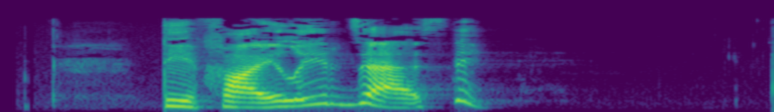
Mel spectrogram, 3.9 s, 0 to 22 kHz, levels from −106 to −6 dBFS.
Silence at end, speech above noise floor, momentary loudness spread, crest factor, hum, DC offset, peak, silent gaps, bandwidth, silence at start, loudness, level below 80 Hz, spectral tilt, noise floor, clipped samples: 1.5 s; over 70 dB; 16 LU; 22 dB; none; under 0.1%; -2 dBFS; none; 11.5 kHz; 0.8 s; -19 LUFS; -78 dBFS; -3.5 dB/octave; under -90 dBFS; under 0.1%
